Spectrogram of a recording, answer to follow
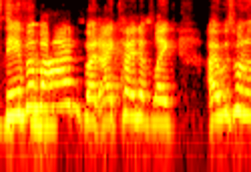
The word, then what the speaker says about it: Daevabad: I pronounce it a million different ways when I actually read the words. So I think that's normal for people when they're reading things. I mean, it's Daevabad, but I was one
